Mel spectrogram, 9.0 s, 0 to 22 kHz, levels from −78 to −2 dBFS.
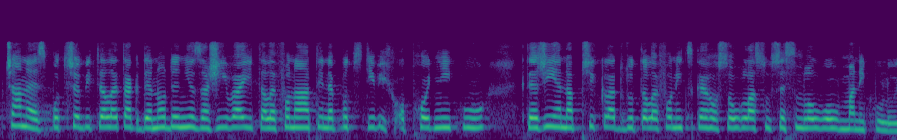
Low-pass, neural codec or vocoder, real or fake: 7.2 kHz; codec, 16 kHz, 1 kbps, X-Codec, WavLM features, trained on Multilingual LibriSpeech; fake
